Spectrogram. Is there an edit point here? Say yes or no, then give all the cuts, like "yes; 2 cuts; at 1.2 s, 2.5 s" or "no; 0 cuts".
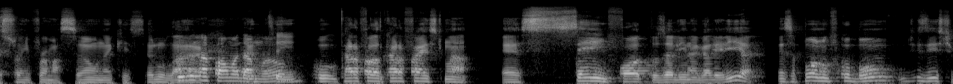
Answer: yes; 3 cuts; at 3.8 s, 4.5 s, 7.6 s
